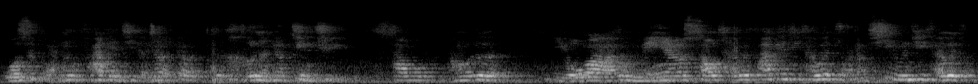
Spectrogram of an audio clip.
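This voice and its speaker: High-voiced male preacher in an echoey room. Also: mellow, a little hiss or hum. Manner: folksy, asks the listeners questions, repeats phrases. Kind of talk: sermon. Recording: echoey room from a distant mic.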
